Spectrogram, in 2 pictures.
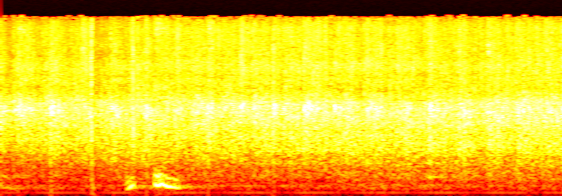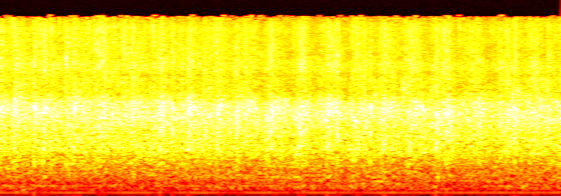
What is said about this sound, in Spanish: Creo que es un galardón muy merecido para una artista nuestra que tiene muchísimo reconocimiento y pido un aplauso para Manuela Garrasco.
